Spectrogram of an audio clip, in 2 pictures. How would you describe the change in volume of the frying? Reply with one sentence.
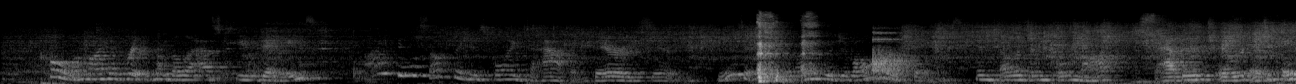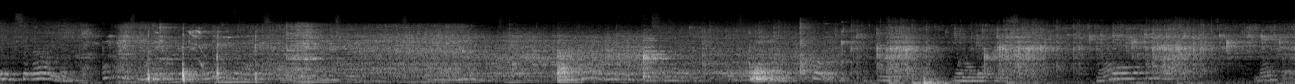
The volume of the frying goes up.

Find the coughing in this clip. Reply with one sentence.
You can hear the coughing from 7.5 to 8.2 s and from 13.8 to 15.6 s.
